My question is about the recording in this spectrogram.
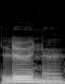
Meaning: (proper noun) a town in North Rhine-Westphalia, Germany; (noun) nominative/accusative/genitive plural of Lohn
- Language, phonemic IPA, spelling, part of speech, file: German, /ˈløːnə/, Löhne, proper noun / noun, De-Löhne.ogg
